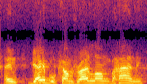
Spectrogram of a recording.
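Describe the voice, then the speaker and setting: A middle-aged man tells a folksy story to an audience in a rambling, animated drawl. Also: high voice, quick pace, breathy edge. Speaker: speaker telling a story to an audience. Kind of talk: folksy anecdote telling. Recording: tinny radio broadcast.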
